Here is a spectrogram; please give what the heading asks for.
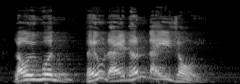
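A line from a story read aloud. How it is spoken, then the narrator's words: Big man's loud shout. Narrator (Vietnamese): một gã đàn ông thân hình to lớn, quát to lên rằng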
